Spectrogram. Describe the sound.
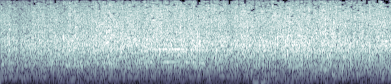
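Audience applause at a radio station's anniversary celebration: dense, even clapping from many hands, held at a steady level from start to finish.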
